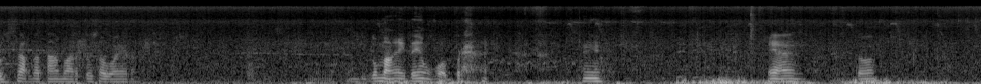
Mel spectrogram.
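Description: A young man talks calmly and close by.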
